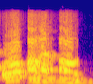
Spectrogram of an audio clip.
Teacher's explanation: जैसे कंठ प्लस तालु मिलके बनता है कंठ तालव्य। उसी प्रकार कंठ प्लस ओष्ठ मिलके बनता है कंठोष्। और कंठोस्थ में ये होता है ओ और औ।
